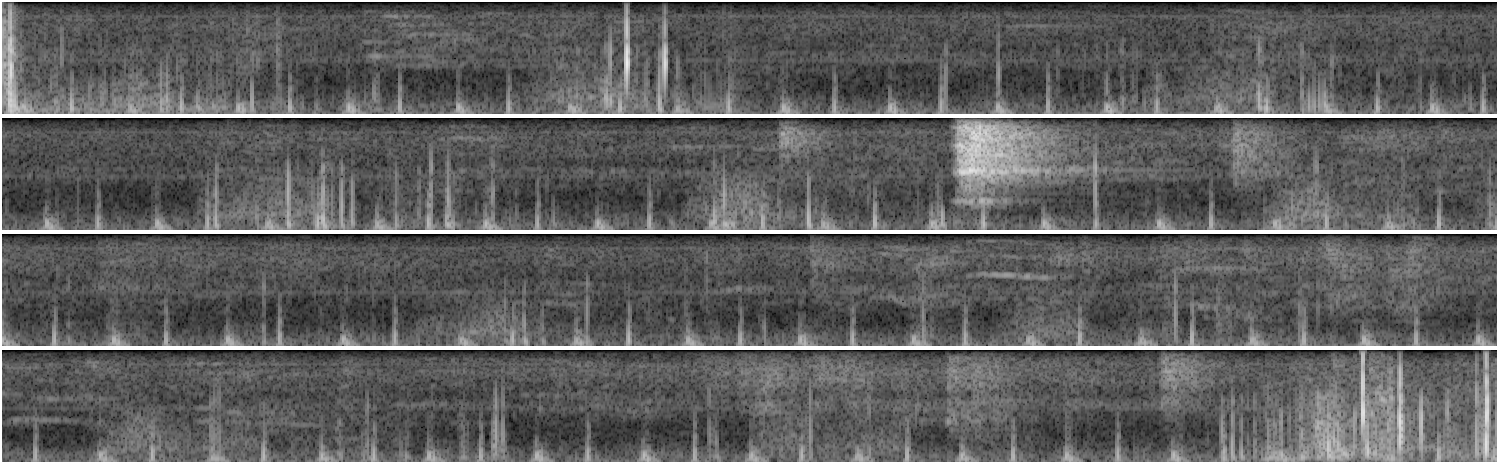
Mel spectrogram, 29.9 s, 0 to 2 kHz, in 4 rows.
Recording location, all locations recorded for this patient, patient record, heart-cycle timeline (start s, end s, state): mitral valve (MV)
aortic valve (AV)+pulmonary valve (PV)+tricuspid valve (TV)+mitral valve (MV)
#Age: Child
#Sex: Male
#Height: 136.0 cm
#Weight: 31.3 kg
#Pregnancy status: False
#Murmur: Present
#Murmur locations: aortic valve (AV)+pulmonary valve (PV)
#Most audible location: pulmonary valve (PV)
#Systolic murmur timing: Early-systolic
#Systolic murmur shape: Plateau
#Systolic murmur grading: I/VI
#Systolic murmur pitch: Low
#Systolic murmur quality: Harsh
#Diastolic murmur timing: nan
#Diastolic murmur shape: nan
#Diastolic murmur grading: nan
#Diastolic murmur pitch: nan
#Diastolic murmur quality: nan
#Outcome: Normal
#Campaign: 2014 screening campaign
0.00	1.70	unannotated
1.70	1.82	S1
1.82	1.96	systole
1.96	2.06	S2
2.06	2.26	diastole
2.26	2.36	S1
2.36	2.50	systole
2.50	2.58	S2
2.58	2.82	diastole
2.82	2.94	S1
2.94	3.04	systole
3.04	3.16	S2
3.16	3.34	diastole
3.34	3.46	S1
3.46	3.60	systole
3.60	3.70	S2
3.70	3.88	diastole
3.88	4.00	S1
4.00	4.14	systole
4.14	4.22	S2
4.22	4.42	diastole
4.42	4.52	S1
4.52	4.66	systole
4.66	4.76	S2
4.76	4.96	diastole
4.96	5.06	S1
5.06	5.20	systole
5.20	5.28	S2
5.28	5.50	diastole
5.50	5.62	S1
5.62	5.74	systole
5.74	5.84	S2
5.84	6.04	diastole
6.04	6.16	S1
6.16	6.26	systole
6.26	6.38	S2
6.38	6.58	diastole
6.58	6.70	S1
6.70	6.84	systole
6.84	6.94	S2
6.94	7.12	diastole
7.12	7.24	S1
7.24	7.38	systole
7.38	7.46	S2
7.46	7.68	diastole
7.68	7.78	S1
7.78	7.92	systole
7.92	8.00	S2
8.00	8.22	diastole
8.22	8.34	S1
8.34	8.48	systole
8.48	8.60	S2
8.60	8.78	diastole
8.78	8.92	S1
8.92	9.04	systole
9.04	9.16	S2
9.16	9.34	diastole
9.34	9.44	S1
9.44	9.60	systole
9.60	9.70	S2
9.70	9.88	diastole
9.88	9.98	S1
9.98	10.12	systole
10.12	10.22	S2
10.22	10.42	diastole
10.42	10.54	S1
10.54	10.68	systole
10.68	10.76	S2
10.76	11.00	diastole
11.00	11.16	S1
11.16	11.26	systole
11.26	11.32	S2
11.32	11.52	diastole
11.52	11.66	S1
11.66	11.80	systole
11.80	11.90	S2
11.90	12.10	diastole
12.10	12.22	S1
12.22	12.34	systole
12.34	12.44	S2
12.44	12.66	diastole
12.66	12.78	S1
12.78	12.92	systole
12.92	13.00	S2
13.00	13.24	diastole
13.24	13.34	S1
13.34	13.50	systole
13.50	13.58	S2
13.58	13.82	diastole
13.82	13.94	S1
13.94	14.06	systole
14.06	14.16	S2
14.16	14.38	diastole
14.38	14.50	S1
14.50	14.62	systole
14.62	14.72	S2
14.72	14.92	diastole
14.92	15.04	S1
15.04	15.18	systole
15.18	15.28	S2
15.28	15.48	diastole
15.48	15.60	S1
15.60	15.74	systole
15.74	15.84	S2
15.84	16.06	diastole
16.06	16.16	S1
16.16	16.30	systole
16.30	16.40	S2
16.40	16.64	diastole
16.64	16.74	S1
16.74	16.88	systole
16.88	16.96	S2
16.96	17.22	diastole
17.22	17.34	S1
17.34	17.48	systole
17.48	17.60	S2
17.60	17.80	diastole
17.80	17.92	S1
17.92	18.06	systole
18.06	18.14	S2
18.14	18.36	diastole
18.36	18.46	S1
18.46	18.62	systole
18.62	18.70	S2
18.70	18.92	diastole
18.92	19.04	S1
19.04	19.18	systole
19.18	19.26	S2
19.26	19.48	diastole
19.48	19.60	S1
19.60	19.74	systole
19.74	19.82	S2
19.82	20.06	diastole
20.06	20.18	S1
20.18	20.30	systole
20.30	20.40	S2
20.40	20.62	diastole
20.62	20.74	S1
20.74	20.88	systole
20.88	20.96	S2
20.96	21.18	diastole
21.18	21.28	S1
21.28	21.42	systole
21.42	21.52	S2
21.52	21.74	diastole
21.74	21.84	S1
21.84	22.00	systole
22.00	22.08	S2
22.08	22.30	diastole
22.30	22.42	S1
22.42	22.56	systole
22.56	22.66	S2
22.66	22.90	diastole
22.90	23.02	S1
23.02	23.14	systole
23.14	23.24	S2
23.24	23.46	diastole
23.46	23.58	S1
23.58	23.70	systole
23.70	23.80	S2
23.80	24.00	diastole
24.00	24.12	S1
24.12	24.24	systole
24.24	24.34	S2
24.34	24.54	diastole
24.54	24.64	S1
24.64	24.80	systole
24.80	24.90	S2
24.90	25.08	diastole
25.08	25.18	S1
25.18	25.32	systole
25.32	25.42	S2
25.42	25.60	diastole
25.60	25.72	S1
25.72	25.86	systole
25.86	25.94	S2
25.94	26.14	diastole
26.14	26.26	S1
26.26	26.40	systole
26.40	26.48	S2
26.48	26.68	diastole
26.68	26.80	S1
26.80	26.92	systole
26.92	27.02	S2
27.02	27.20	diastole
27.20	27.32	S1
27.32	27.46	systole
27.46	27.54	S2
27.54	27.72	diastole
27.72	27.84	S1
27.84	27.98	systole
27.98	28.08	S2
28.08	28.26	diastole
28.26	29.90	unannotated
